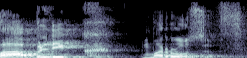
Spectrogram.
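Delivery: slow, loud punchline delivery.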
